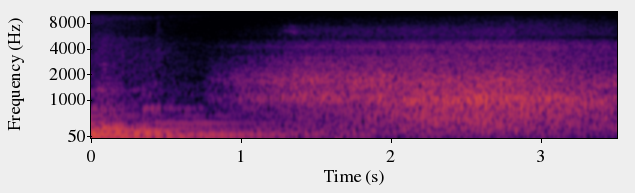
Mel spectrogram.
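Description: Steady roar of traffic on the B179 road between Märkisch-Buchholz and Königs-Wusterhausen, starting with a low engine hum that gives way to a broad whooshing wash of passing vehicles, fairly loud and continuous with no voices.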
